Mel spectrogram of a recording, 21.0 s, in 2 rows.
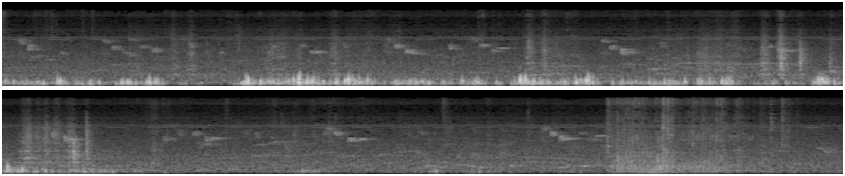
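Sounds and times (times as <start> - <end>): birds chirping: 0.0 - 21.0
wings flapping: 18.0 - 20.5.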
